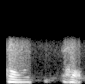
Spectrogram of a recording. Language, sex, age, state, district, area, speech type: Gujarati, female, 18-30, Gujarat, Valsad, urban, conversation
